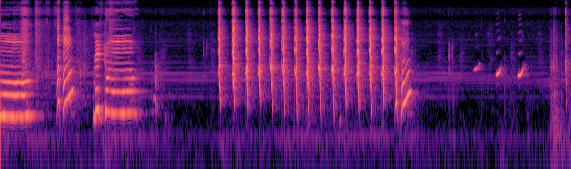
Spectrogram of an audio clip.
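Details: Hand-tame raw Alexandrine parakeet in a room, trying to talk: several slurred harmonic notes, then a fast even run of about fifteen sharp, ringing squawks, ending with a few soft, high chirps.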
